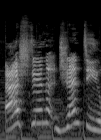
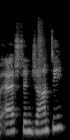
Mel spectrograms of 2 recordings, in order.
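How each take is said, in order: First: The surname rhymes with 'plenty'. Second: The surname rhymes with 'jaunty'. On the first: The speaker calls it right. "like plenty" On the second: The speaker calls it wrong. "instead of Ashton Jaunty"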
